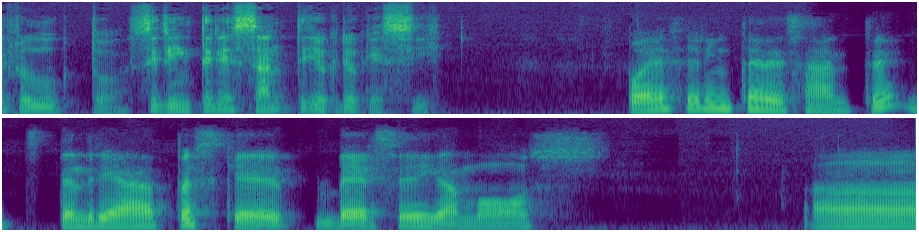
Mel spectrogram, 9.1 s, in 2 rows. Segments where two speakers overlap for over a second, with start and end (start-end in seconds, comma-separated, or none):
none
